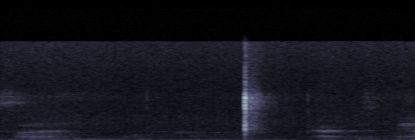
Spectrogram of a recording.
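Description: A single sharp click a little past halfway, over faint voices in the room.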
